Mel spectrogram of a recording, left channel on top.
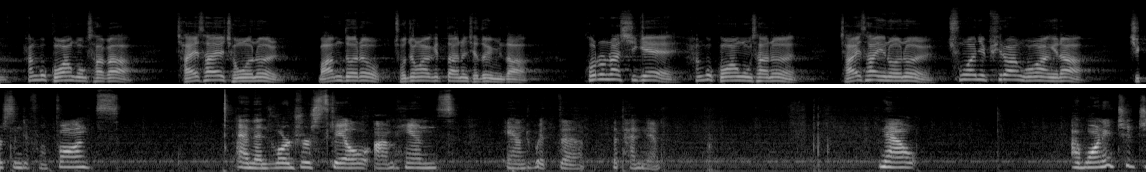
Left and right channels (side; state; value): both; different; correlation 0.00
